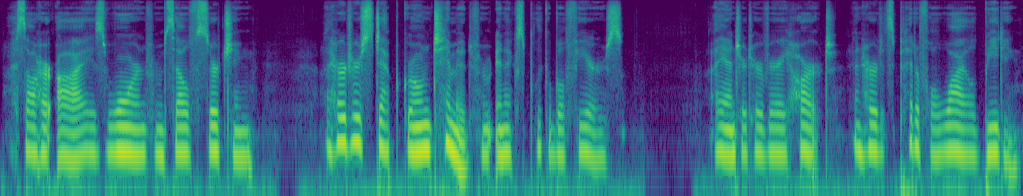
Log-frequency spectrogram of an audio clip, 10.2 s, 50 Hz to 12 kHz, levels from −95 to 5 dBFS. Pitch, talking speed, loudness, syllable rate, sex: 170 Hz, 165 wpm, -17 LUFS, 4.8 syllables/s, female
